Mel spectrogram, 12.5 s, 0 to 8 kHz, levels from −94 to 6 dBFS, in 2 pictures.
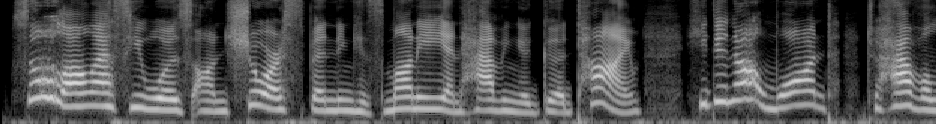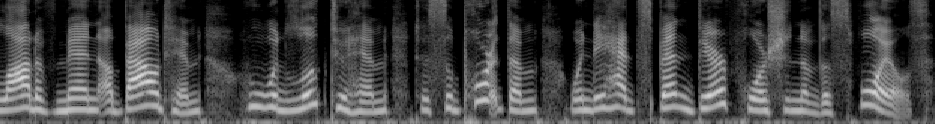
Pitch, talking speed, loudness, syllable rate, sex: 260 Hz, 210 wpm, -19 LUFS, 4.6 syllables/s, female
